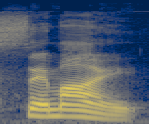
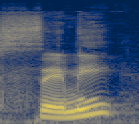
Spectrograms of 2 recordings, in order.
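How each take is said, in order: First: It is said in an American way. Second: It is said in a non-American way. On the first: "it's semi" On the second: "American pronunciation is not semi"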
